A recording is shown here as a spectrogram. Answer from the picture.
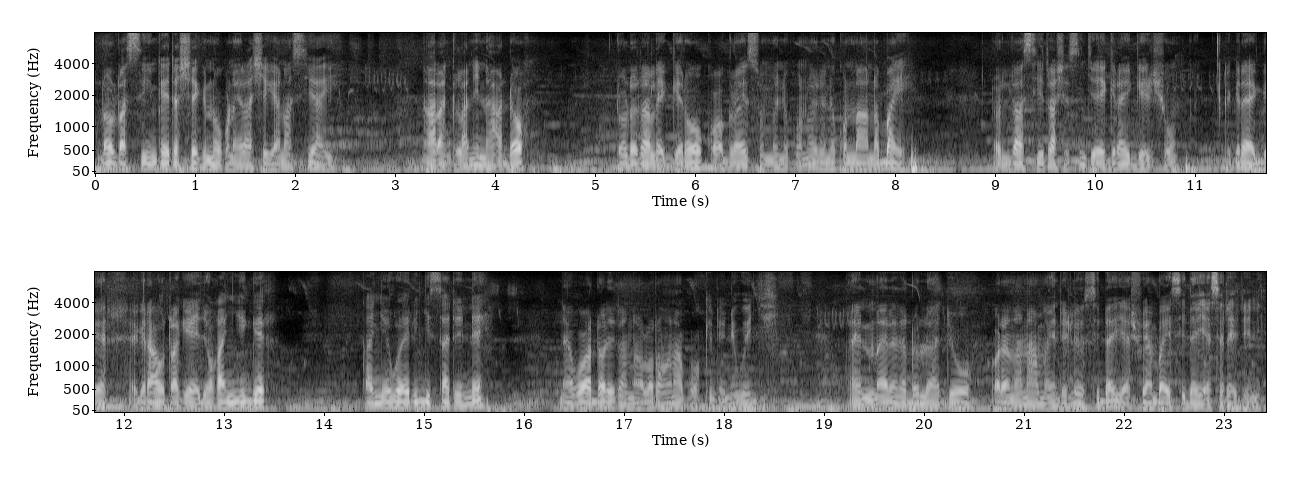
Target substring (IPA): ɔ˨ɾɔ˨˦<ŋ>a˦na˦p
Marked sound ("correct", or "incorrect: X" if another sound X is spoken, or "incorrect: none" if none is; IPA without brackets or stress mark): correct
